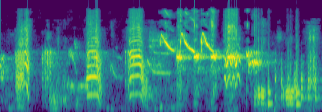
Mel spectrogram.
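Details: Common myna in the morning giving a busy mix of harsh squawks, nasal rasps and bright whistled upslurs, with a short cluster of rising whistles near the middle and gurgling chatter at the end.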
